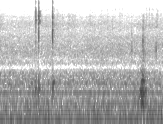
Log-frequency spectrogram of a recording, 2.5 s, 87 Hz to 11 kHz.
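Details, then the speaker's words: Relay bench test with terminal 85 on battery positive and 86 switched to negative: sharp, crisp clicks as the relay energizes and releases, each pull-in clean. Normal relay click. "That should go through the switch and then to negative. So when I go here, I'm supposed to hear a click."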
